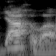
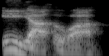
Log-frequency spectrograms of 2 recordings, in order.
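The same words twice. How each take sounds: First: "Yahuwah" starting straight on Y, YAH-hoo-ah; English-style pronunciation. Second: "Yahuwah" with an opening ee, ee-YAH-hoo-ah; proper pronunciation. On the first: Teacher shows the English reading, "Yahuwah" as plain YAH-hoo-ah. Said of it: "not just Yahuwah, like we're in English". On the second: Teacher shows the proper name, "Yahuwah" as ee-YAH-hoo-ah. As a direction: start "Yahuwah" on a distinct ee before the yah. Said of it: "to actually be properly pronounced". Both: Shown as a demonstration.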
